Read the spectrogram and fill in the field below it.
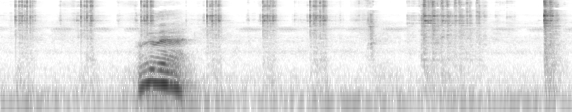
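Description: Hardened high-temperature refractory glue is tapped and knocked, giving sharp, ringing metallic clinks in irregular bursts, close and fairly quiet, with a short spoken remark partway through.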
